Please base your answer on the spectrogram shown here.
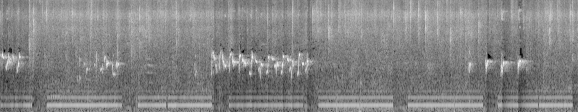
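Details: Sooty-headed bulbul cukcuk nguplik song used to draw silent bulbuls into singing: a brief opening phrase, scattered chirps, a loud rapid chattering run near the middle, and a short burst near the end, over steady humming.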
